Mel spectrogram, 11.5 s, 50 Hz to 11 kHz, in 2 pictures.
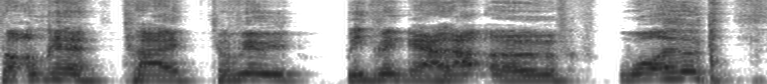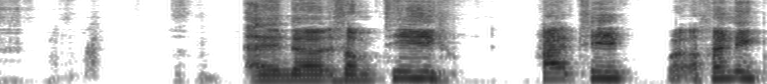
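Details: Dysarthria in a 42-year-old man with cerebral palsy since birth, which he says affects his speech; he makes an effort to enunciate and speak louder when recording.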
